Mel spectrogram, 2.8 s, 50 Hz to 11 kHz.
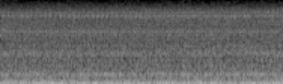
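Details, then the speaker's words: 2012 Jeep Wrangler JKU HVAC blower motor before replacement: steady low rumbling drone with faint constant whine and a slight chirp, blowing air but noisy; owner suspects the motor rather than the resistor, not confirmed. "it's blowing but you can hear it you know but it is noisy you can hear it it's"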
